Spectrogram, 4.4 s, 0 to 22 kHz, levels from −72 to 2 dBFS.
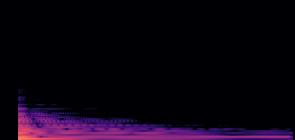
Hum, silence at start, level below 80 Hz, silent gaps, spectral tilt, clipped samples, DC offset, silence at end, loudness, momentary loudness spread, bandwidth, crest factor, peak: none; 0.3 s; -60 dBFS; none; -6 dB/octave; under 0.1%; under 0.1%; 0.05 s; -26 LUFS; 21 LU; 7.2 kHz; 22 dB; -6 dBFS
